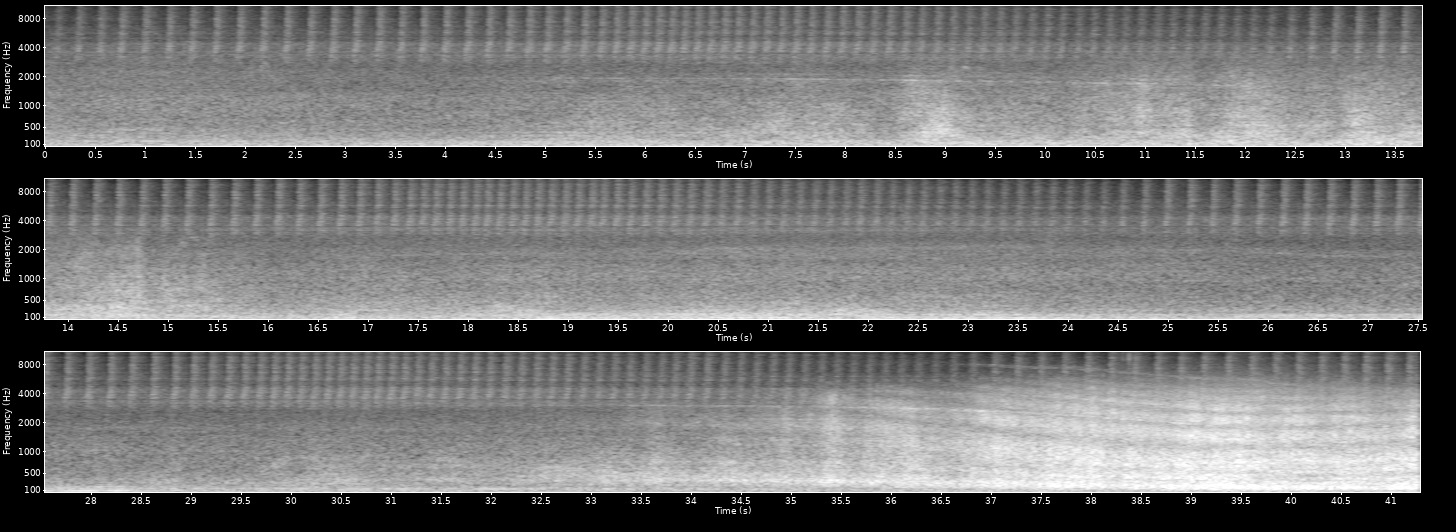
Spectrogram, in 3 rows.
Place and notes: Beneath trees, Traffic Sound, Cicadas sound, Fighter flying through
Zoom H2n MS+XY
